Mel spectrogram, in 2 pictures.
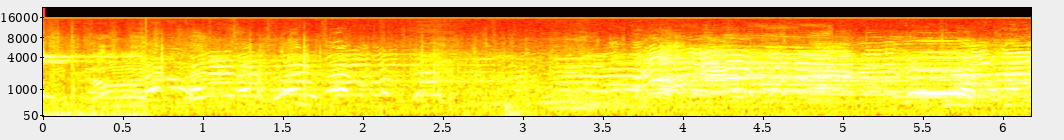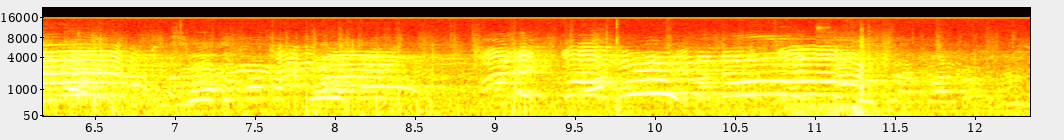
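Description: High women's voices calling and shouting to one another, several overlapping, during a field hockey game.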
